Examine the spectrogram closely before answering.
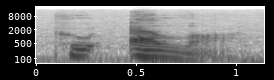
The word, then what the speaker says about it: puella: followed by two consonants, two L's. The two consonants make the syllable take a little bit longer to pronounce, so we can count the syllable as long, even though it has a short vowel. That is why in this word, the second to last syllable still receives the stress, puella.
